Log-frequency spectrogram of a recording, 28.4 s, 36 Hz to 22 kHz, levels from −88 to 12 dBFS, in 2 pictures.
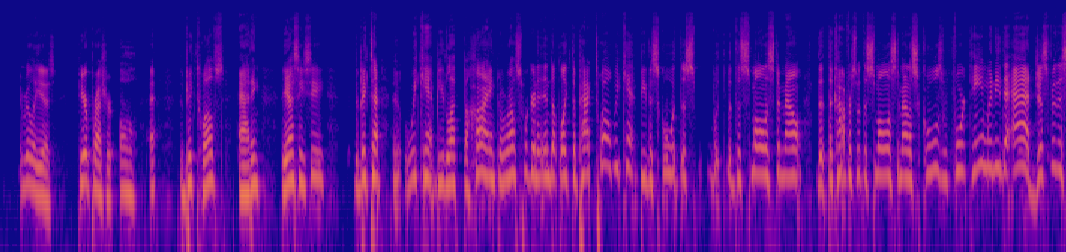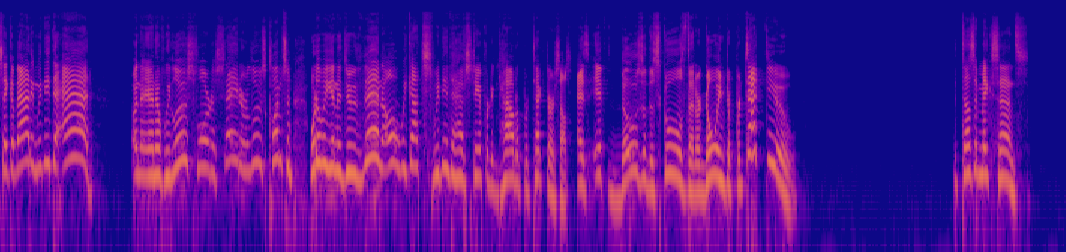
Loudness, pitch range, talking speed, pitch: -31 LUFS, 195-280 Hz, 240 wpm, 240 Hz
